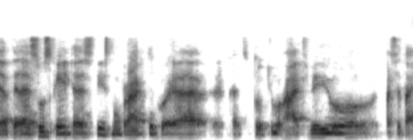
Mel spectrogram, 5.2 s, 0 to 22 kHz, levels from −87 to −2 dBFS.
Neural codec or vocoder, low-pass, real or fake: codec, 16 kHz, 2 kbps, FreqCodec, larger model; 7.2 kHz; fake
